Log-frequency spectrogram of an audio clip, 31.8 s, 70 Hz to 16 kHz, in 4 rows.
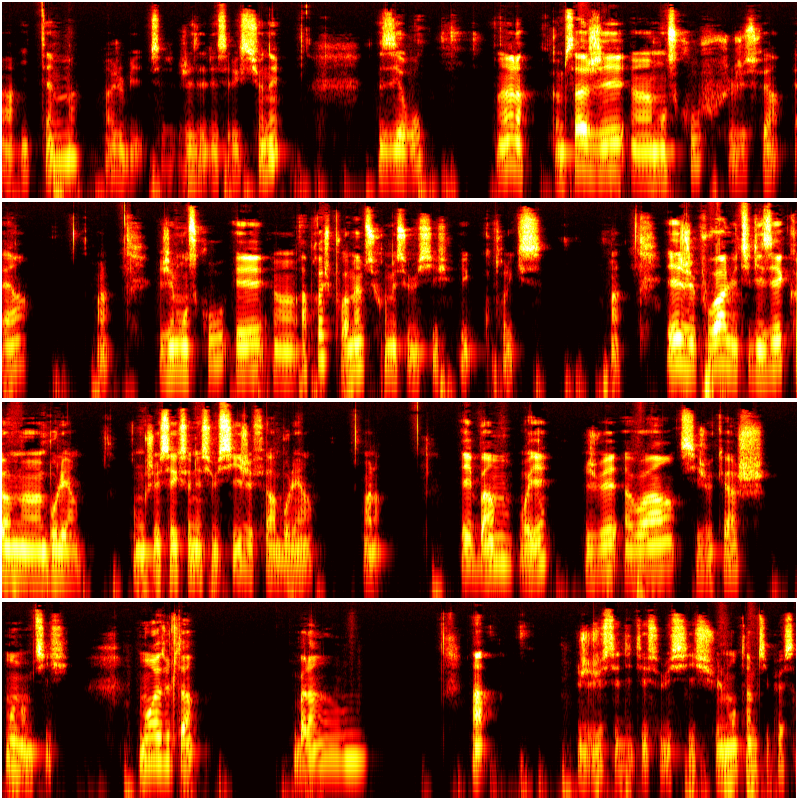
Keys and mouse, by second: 1.0-2.4 middle drag, 2.4 shift+click, 3.3-4.9 drag, 4.4 KP_Enter, 4.9-8.8 middle drag, 5.9 Tab, 6.4 space, 8.8 click, 9.4-11.2 middle drag, 10.4 Tab, 11.2 click, 13.9 Tab, 14.8 KP_Divide, 15.3-17.2 middle drag, 17.2 shift+click, 17.8 space, 20.2 click, 20.4-23.5 middle drag, 23.5 click, 24.1-25.0 middle drag, 25.0 click, 25.2-29.4 middle drag, 29.4 click, 29.7 Tab, 30.6 click, 31.0 shift+click, 31.2 shift+click.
